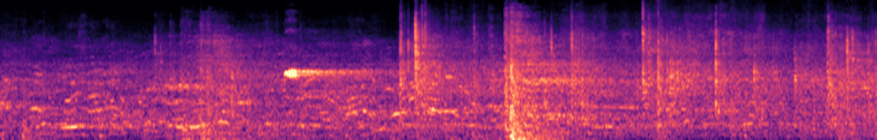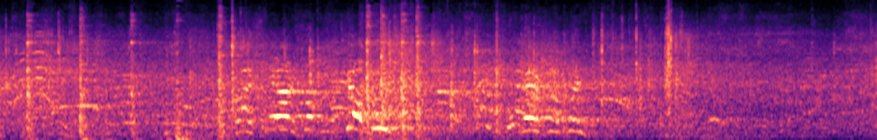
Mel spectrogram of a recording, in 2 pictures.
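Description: Youth ice hockey game sound: spectators talking and calling out over sharp clacks of sticks and puck. There is a heavy knock about five seconds in, and a cluster of louder clacks and shouts around twelve seconds.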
